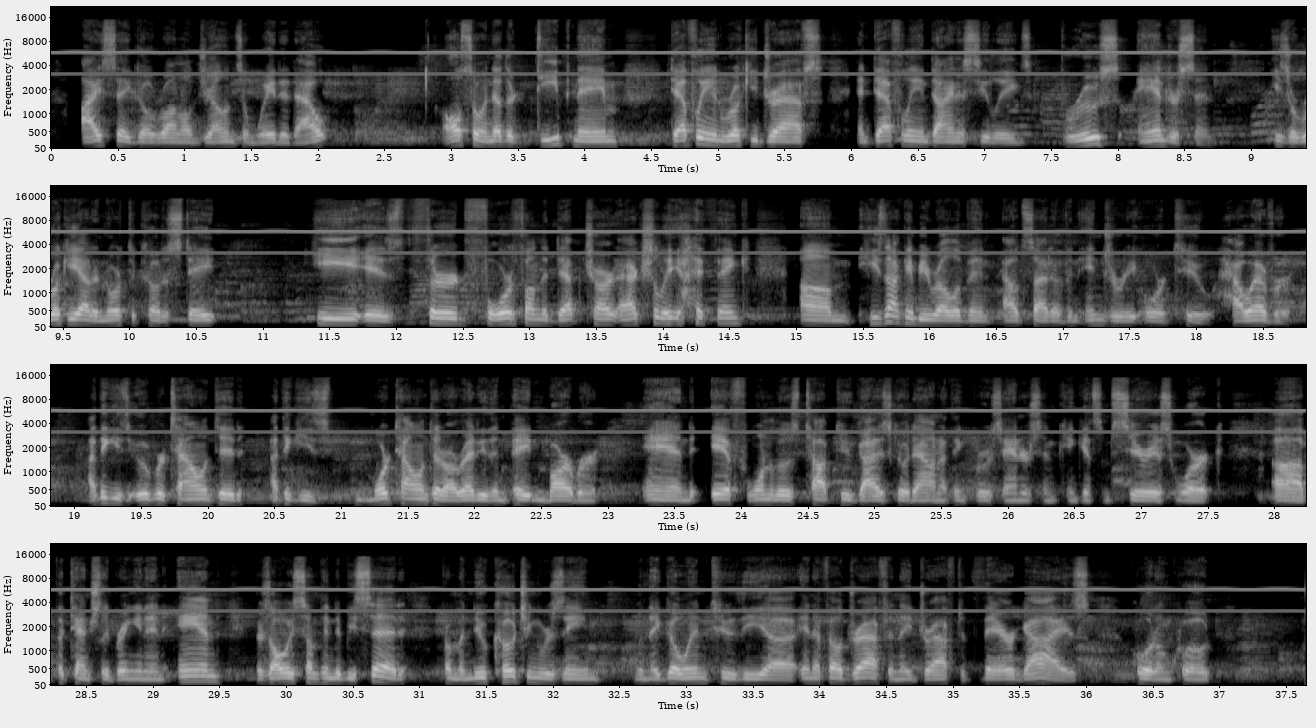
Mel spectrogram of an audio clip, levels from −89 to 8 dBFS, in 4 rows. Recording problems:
thin; very slightly; fading below 300 Hz
high-pitched whine; loud; throughout; 6 kHz, 7 dB below the speech
voice in the background; faint; throughout; 25 dB below the speech

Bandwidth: 14.5 kHz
